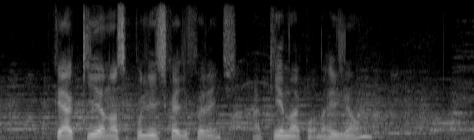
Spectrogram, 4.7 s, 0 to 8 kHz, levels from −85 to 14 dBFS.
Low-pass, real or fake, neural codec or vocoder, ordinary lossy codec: none; real; none; none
